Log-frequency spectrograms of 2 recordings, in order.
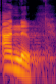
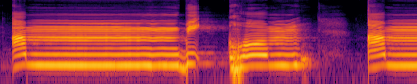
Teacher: आपने मीम पढ़नी है छोटी और नाक में आवाज़ पैदा करनी है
